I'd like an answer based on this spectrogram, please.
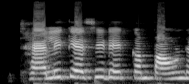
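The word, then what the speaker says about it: phthalic: थैलिक acid एक compound है। थैलिक acid होता है। COOH COOH अगल-बगल अगर रख जाए बेंजीन रिंग पे तो इसको बोलते हैं थैलिक एसिड। टीपी साइलेंट होता है।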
